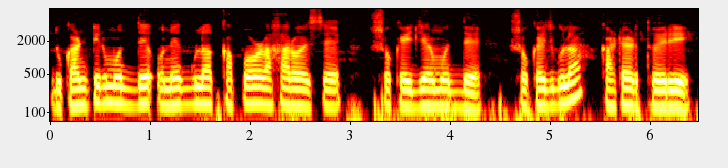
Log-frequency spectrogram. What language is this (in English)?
Bangla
